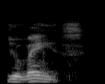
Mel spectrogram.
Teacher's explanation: Well, there's an N in there, but I'm not saying jovens, I'm saying jovens. Going through the N as a nasal and right into the S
